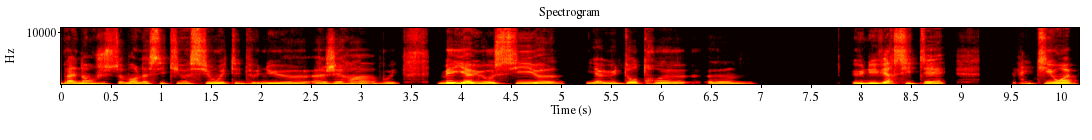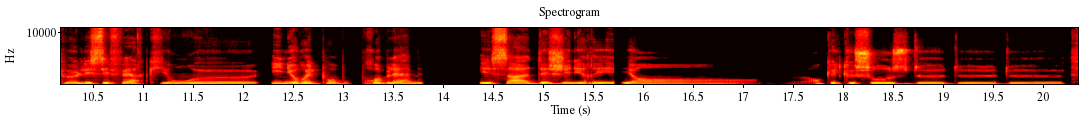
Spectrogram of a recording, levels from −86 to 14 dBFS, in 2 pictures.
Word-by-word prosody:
Bah 180 -3 +2
non, 240 +5 +2
justement, 185 +2 -1
la 175 -3 0
situation 200 +3 0
était 195 +4 -3
devenue 195 +4 +1
heu, 170 -1 -1
ingérable, 180 +3 -2
oui. 175 +3 -5 0.4
Mais 205 +1 +9
il - - +4
y 215 - +9
a 215 - +9
eu 230 +2 +2
aussi, 220 0 +1
heu, 165 -4 -2 0.2
il 185 - -6
y - - -1
a 175 - -1
eu 215 +1 0
d'autres, 220 0 -1
heu, 195 - -1 0.2
hem, 165 -3 -4 1.0
universités 215 +4 +3 0.9
qui 225 0 +1
ont 200 - +6
un 200 - +5
peu 220 +4 -4
laissé 200 -1 +3
faire, 240 +8 -4
qui 200 -2 -7
ont, 185 -1 -3
heu, 85 - -3
ignoré 215 -2 +1
le 190 - -10
prob 190 -3 -6 0.2
problème 215 +9 -2 0.6
et 185 0 +4
ça 135 - +2
a 95 - 0
dégénéré 205 +1 +1 0.2
en, 75 -1 -11 0.6
en 170 - -8
quelque 190 +2 -3
chose 200 -4 +3
de 165 -1 -4
de 160 -1 -7
de 150 - -9
190 Hz, 145 wpm, -23 LUFS, 165-210 Hz, 1.0 s, Mais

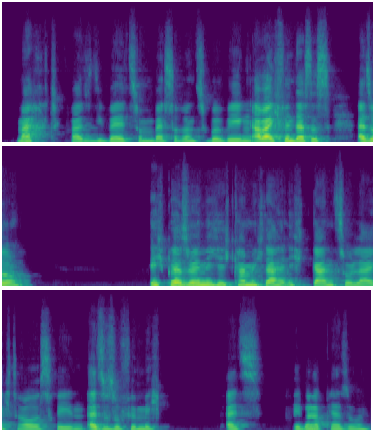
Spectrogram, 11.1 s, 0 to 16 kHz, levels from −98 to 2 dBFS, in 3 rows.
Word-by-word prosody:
macht, - - -2
quasi 170 -2 -3
die 160 -1 -8
Welt 165 -1 -1
zum 160 -2 -7
Besseren 160 -1 -5
zu 155 0 -19
bewegen. 150 -1 -2
Aber 185 - +10
ich 190 - 0
finde, 235 +2 +4
das 225 - +3
ist 225 0 -5 0.2
also 200 -1 +3 1.3
Ich 270 - +1
persönlich, 265 -1 +5
ich 230 0 -2
kann 230 -1 +1
mich 225 -1 0
da 205 -3 +4
halt 195 - -2
nicht 190 0 -10
ganz 180 0 +1
so 165 - -2
leicht 145 -2 -3
rausreden. 140 0 -5
Also, 170 -2 +1
so 165 +1 -3
für 165 +1 -6
mich 160 0 -5 0.6
als 155 0 -6 0.3
Privatperson. 145 -3 -4
165 Hz, 175 wpm, -24 LUFS, 150-200 Hz, 1.3 s, Aber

